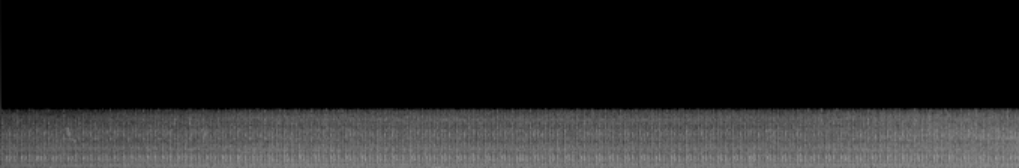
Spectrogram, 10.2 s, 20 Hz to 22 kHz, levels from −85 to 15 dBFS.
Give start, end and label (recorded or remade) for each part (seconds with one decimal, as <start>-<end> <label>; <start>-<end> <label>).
0.0-4.0 recorded; 4.0-4.7 remade; 4.7-5.2 recorded; 5.2-6.0 remade; 6.0-10.2 recorded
